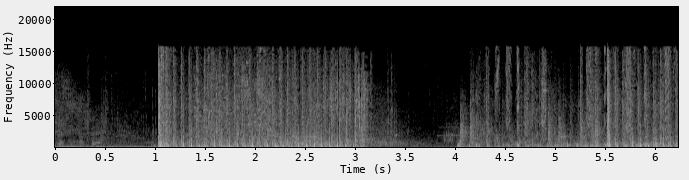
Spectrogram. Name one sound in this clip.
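Rapid gunfire rattles loudly in bursts.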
